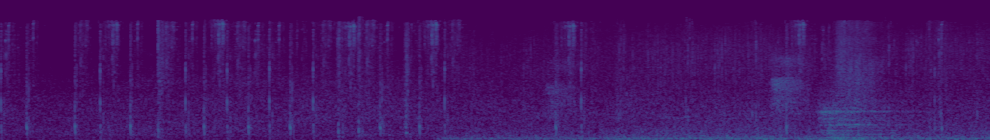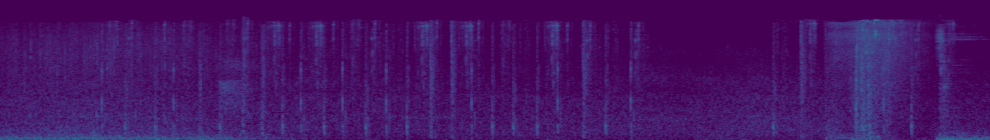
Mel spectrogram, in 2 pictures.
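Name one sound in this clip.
Armoured footsteps run quickly over stone.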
